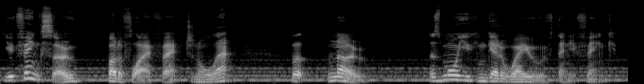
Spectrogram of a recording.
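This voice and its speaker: A man's voice: medium pitch, very animated, moderate pace. Breezy, teacherly time-traveller played by a man, over music. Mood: reassuring, wise. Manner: explanatory, musing, teacherly. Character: male time-travelling alien mentor, breezy, thoughtful and reassuring. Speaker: actor in fan audio drama. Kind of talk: audio drama acting, conversational explaining.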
